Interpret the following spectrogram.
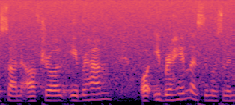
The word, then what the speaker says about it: Ibrahim: in the Bible or in the Islamic world Ibrahim as it is pronounced when God came to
